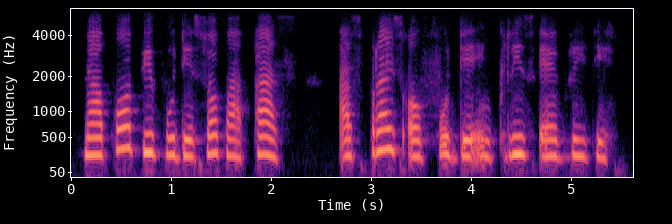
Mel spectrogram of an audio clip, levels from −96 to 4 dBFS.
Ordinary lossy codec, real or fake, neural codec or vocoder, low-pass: Opus, 32 kbps; fake; vocoder, 22.05 kHz, 80 mel bands, WaveNeXt; 5.4 kHz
